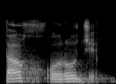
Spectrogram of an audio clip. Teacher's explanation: تخرج، خا اور را کے اوپر پیش آنے کی وجہ سے ان دونوں کو پر پڑھا جائے گا۔ جیم حروف قلقلہ میں سے ساکن ہے، تو قلقلہ خوب ظاہر کریں گے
